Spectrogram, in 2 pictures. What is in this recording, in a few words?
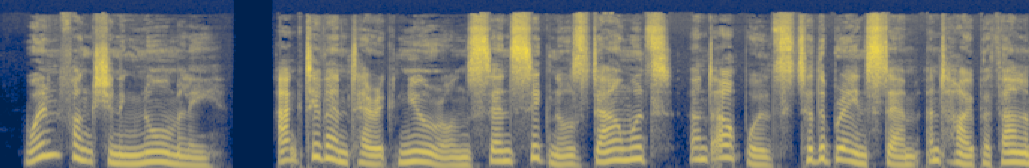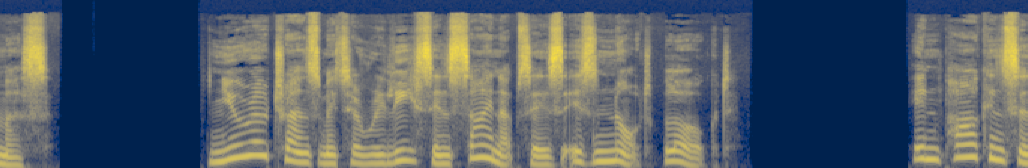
elearning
